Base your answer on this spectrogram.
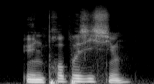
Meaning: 1. proposition, suggestion 2. proposition 3. clause
- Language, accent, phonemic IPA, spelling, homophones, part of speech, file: French, France, /pʁɔ.po.zi.sjɔ̃/, proposition, propositions, noun, Fr-proposition.ogg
